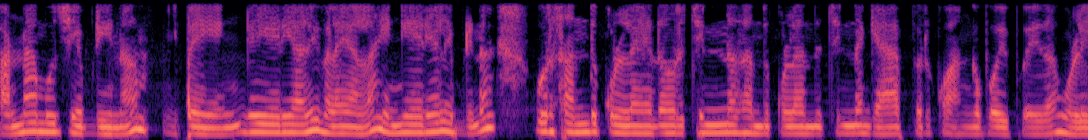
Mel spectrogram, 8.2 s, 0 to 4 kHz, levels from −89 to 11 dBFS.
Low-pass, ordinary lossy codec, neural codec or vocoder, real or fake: 3.6 kHz; none; none; real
